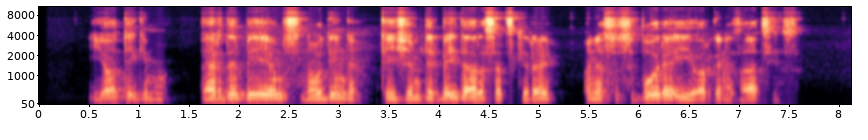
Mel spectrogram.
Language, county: Lithuanian, Klaipėda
